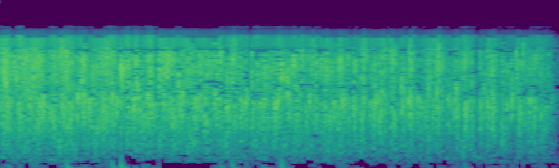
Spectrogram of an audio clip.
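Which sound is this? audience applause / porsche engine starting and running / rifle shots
audience applause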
